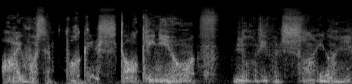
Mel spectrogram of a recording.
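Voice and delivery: play-acted, seething, rough, frothing, furious outburst. Someone heard in a played clip denies an accusation, frothing with anger. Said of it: "It's frothing from the mouth".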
